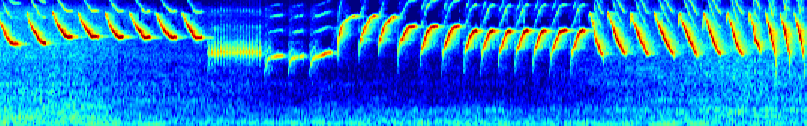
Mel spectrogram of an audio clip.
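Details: Belgian canary singing, meant for training canaries: rolls of rapid falling whistled notes, a brief low buzzy trill, then long strings of quick sweeping notes repeated about four times a second.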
